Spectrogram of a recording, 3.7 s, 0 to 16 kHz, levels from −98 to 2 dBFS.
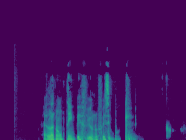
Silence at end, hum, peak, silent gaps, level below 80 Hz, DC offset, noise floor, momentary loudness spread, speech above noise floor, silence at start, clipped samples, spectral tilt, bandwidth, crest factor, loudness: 0.3 s; none; -14 dBFS; 2.45-2.49 s, 2.90-3.23 s; -64 dBFS; under 0.1%; -86 dBFS; 21 LU; 52 dB; 0.9 s; under 0.1%; -5 dB/octave; 9 kHz; 22 dB; -35 LUFS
